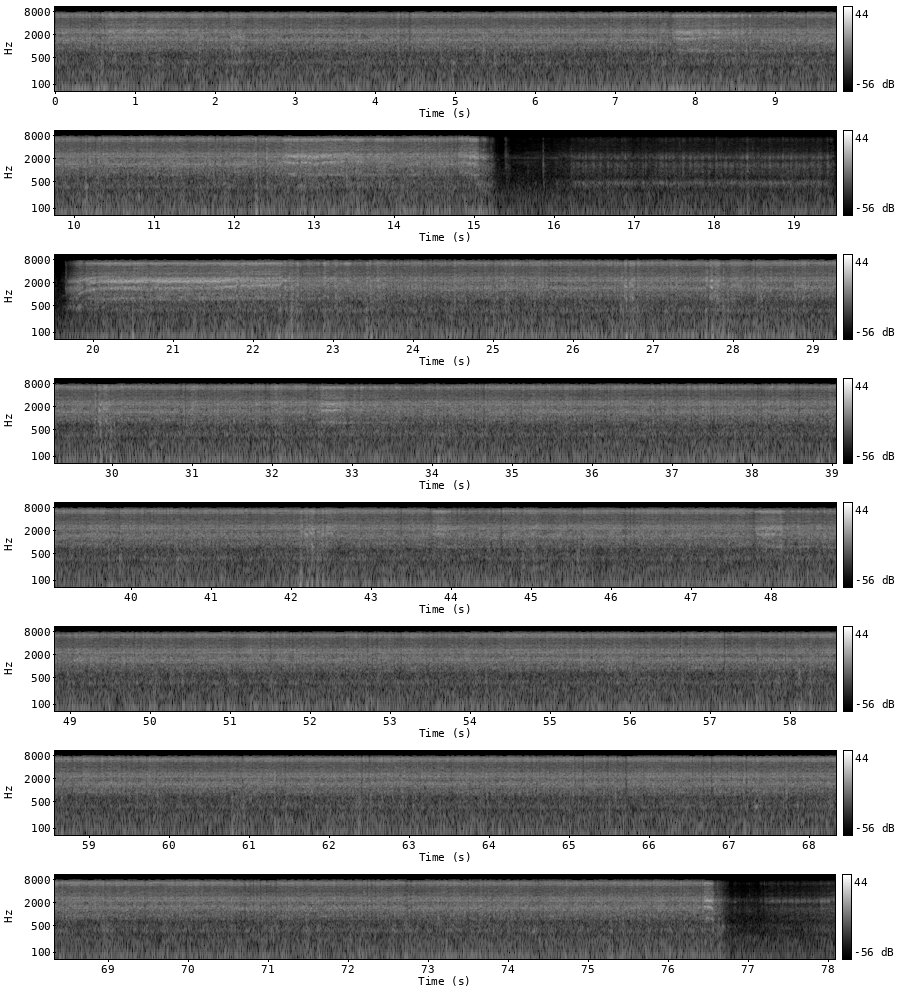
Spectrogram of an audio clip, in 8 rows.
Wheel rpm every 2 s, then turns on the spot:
230, 230, 240, 230, 230, 230, 230, 140, 20, 30, 190, 230, 230, 230, 240, 230, 230, 230, 230, 230, 230, 230, 230, 230, 230, 230, 230, 230, 230, 230, 230, 240, 240, 230, 230, 230, 230, 230, 90.
14-18 76-78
